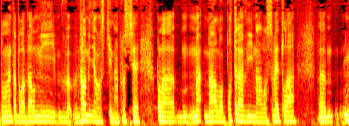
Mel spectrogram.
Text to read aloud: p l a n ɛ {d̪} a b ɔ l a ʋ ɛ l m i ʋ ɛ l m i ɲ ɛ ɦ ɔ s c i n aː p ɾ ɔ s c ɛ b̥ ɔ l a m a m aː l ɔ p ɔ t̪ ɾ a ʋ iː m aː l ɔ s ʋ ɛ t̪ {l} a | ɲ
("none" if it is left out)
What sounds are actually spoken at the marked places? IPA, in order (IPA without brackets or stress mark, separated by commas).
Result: t̪, l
